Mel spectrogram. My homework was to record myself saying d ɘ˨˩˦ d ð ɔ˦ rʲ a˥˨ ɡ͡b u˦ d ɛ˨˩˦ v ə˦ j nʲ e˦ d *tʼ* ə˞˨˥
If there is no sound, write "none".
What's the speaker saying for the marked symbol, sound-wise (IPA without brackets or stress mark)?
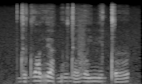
tʼ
